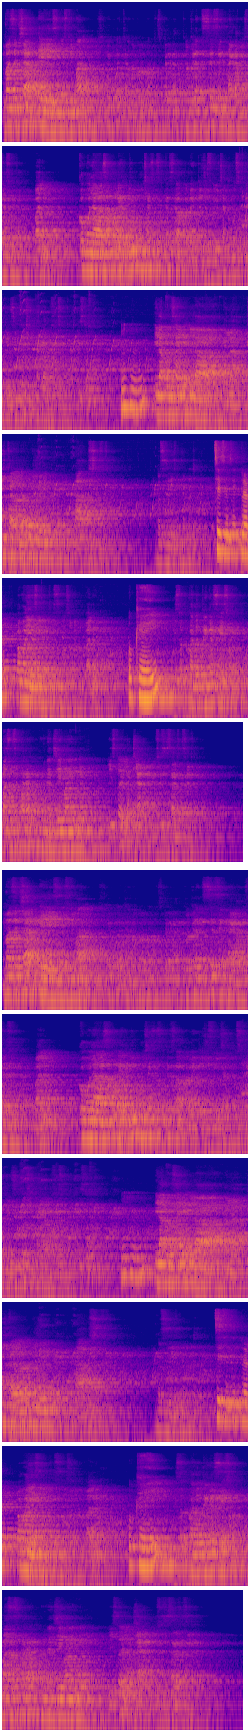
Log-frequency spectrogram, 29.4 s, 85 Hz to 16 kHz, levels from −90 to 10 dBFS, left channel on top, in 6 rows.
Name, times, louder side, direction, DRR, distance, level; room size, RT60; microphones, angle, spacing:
voice 1, 0.0-5.8 6.4-11.6 12.9-15.9 16.2-16.8 17.8-18.6 19.2-19.3 20.0-21.6 23.1-26.3 26.7-28.4, equal, 65° left, -4 dB, 2.3 m, -30 dB
sound 1, 9.5-26.3, left 1 dB, 45° left, 1.5 m, -47 dB
voice 2, 12.2-12.7 19.0-19.8 22.2-22.8, left 5 dB, 85° left, 7 dB, 0.4 m, -23 dB
9.5 x 7.3 x 4.9 m, 3.0 s
head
